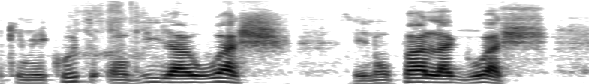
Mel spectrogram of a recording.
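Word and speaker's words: houache: Alors, si j'ai des normands ou des Parisiens qui m'écoutent, on dit la wash et non pas la gouache.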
